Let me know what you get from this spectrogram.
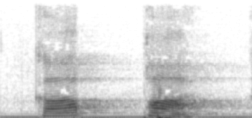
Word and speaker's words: капха: Итак, капха. Капа. Хэ не читается, поэтому как капа.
